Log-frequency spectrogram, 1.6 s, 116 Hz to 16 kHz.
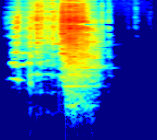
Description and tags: Small glass plates being scraped against each other. Rough yet pitched with lots of noise. Close miked with Rode NT-5s in X-Y configuration. Trimmed, DC removed, and normalized to -6 dB.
